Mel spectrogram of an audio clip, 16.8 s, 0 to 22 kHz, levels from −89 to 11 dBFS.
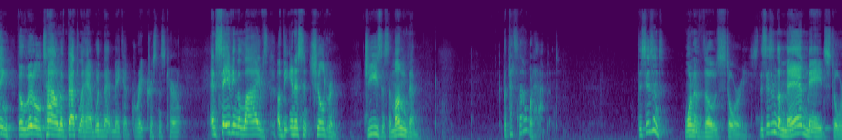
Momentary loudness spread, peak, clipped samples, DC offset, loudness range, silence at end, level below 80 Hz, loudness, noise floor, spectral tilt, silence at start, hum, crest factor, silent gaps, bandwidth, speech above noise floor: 17 LU; 0 dBFS; under 0.1%; under 0.1%; 17 LU; 0 s; -62 dBFS; -18 LUFS; -63 dBFS; -5 dB/octave; 0 s; none; 20 dB; none; 16 kHz; 45 dB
